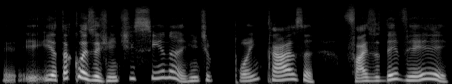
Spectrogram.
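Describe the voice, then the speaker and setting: High-voiced Brazilian pastor telling stories. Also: male voice, moderate pace, no room sound, clean studio sound. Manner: animated storyteller, addresses the congregation directly; acts out quoted dialogue. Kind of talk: conversational sermon with personal stories.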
